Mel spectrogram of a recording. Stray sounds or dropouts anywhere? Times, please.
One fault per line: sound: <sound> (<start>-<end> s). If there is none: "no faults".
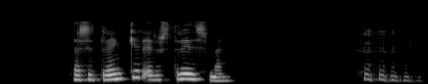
sound: laugh (3.5-4.2 s)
